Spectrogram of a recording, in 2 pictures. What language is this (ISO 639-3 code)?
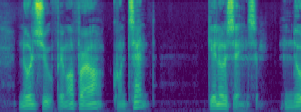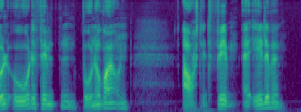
dan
